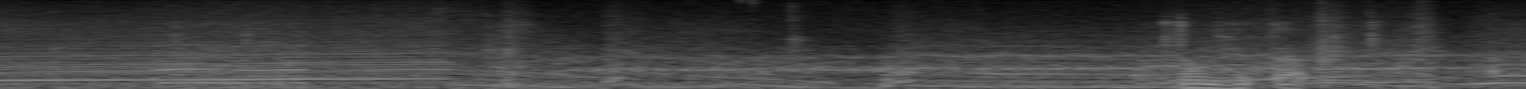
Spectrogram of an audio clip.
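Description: Rear tires of a race car skidding and squealing as it slides almost to a stop, with engine drone and tire noise throughout, several short squeals near the end, and someone talking over it.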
